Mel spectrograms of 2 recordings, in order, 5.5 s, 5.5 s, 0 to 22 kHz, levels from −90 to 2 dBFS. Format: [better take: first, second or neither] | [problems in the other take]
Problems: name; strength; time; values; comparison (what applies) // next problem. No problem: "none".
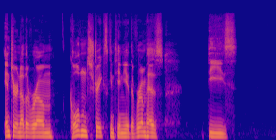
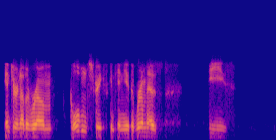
first | phone-call audio; poor line; nothing above 3.5 kHz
